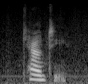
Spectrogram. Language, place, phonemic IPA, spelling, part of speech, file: English, California, /ˈkaʊn(t)i/, county, noun / adjective, En-us-county.ogg
- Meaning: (noun) The land ruled by a count or a countess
